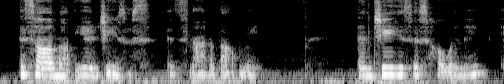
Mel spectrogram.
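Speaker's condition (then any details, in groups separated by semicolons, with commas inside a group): Cerebral palsy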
